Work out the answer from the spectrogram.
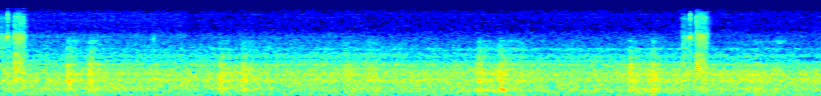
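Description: A distant train running along the line: a steady running noise with scattered short clacks, a couple of sharper ones near the end.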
